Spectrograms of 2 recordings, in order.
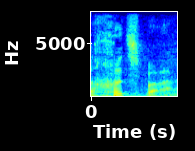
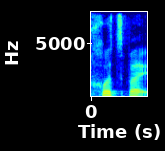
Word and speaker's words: chutzpah: Don't say chutzpah, which is something Sarah Palin said. Try to say chutzpah. Anyway, it just means nerve, right? And the quintessential, if you're trying to understand what chutzpah is, for folks who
